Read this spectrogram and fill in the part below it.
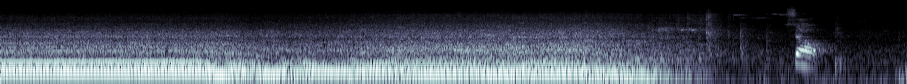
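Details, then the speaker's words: Farmall Super A tractor that surged on arrival, after refitting the governor spring that had bounced out of its cup: after the throttle drop the engine settles into a steady, even beat with no hunting; governor holding speed normally. "you could hear that. That sounded normal, you know what I mean? It did not sound normal when it came. It had that surge to it."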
